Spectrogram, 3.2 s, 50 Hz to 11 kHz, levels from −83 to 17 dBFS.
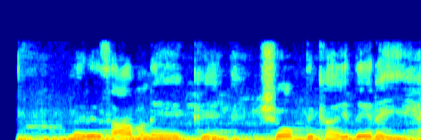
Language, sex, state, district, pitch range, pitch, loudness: Hindi, male, Haryana, Charkhi Dadri, 120-145 Hz, 130 Hz, -14 LUFS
